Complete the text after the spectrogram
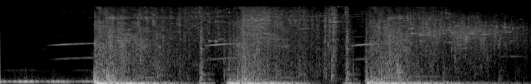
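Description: Glass shatters with loud bursts.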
